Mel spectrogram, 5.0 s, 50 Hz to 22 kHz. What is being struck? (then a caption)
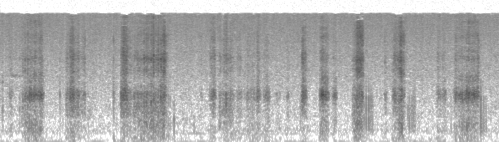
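Lined writing paper under a metal fountain pen nib. A silver metal fountain pen nib writes in olive ink on a flat sheet of lined writing paper, scratching across the surface. The clip has short bursts of dry, papery scratching with quiet pauses between strokes, and a faint tonal squeak around 1.6 kHz rides on the louder strokes.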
